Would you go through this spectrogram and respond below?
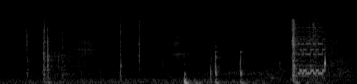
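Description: A single electronic telephone ring, brief and fairly clear, preceded by scattered clicks and taps from a hotel front desk, all heard without any voices.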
